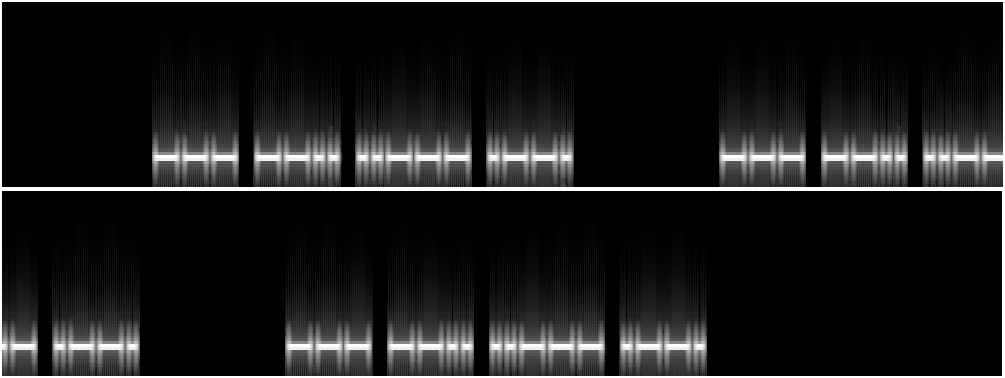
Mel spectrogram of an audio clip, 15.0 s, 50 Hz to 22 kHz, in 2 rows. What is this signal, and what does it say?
Morse code, heard as a keyed tone, about 22 wpm, 700 Hz. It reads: OZ2P OZ2P OZ2P
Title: DXCC-100 Call Signs - 4 Characters - Repeated 3x - 22wpm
